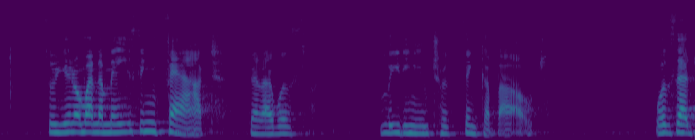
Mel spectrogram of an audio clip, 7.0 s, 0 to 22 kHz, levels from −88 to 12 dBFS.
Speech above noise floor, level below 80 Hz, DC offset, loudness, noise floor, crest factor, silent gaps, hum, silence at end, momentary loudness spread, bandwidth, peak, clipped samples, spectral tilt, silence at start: over 37 dB; under -90 dBFS; under 0.1%; -54 LUFS; under -90 dBFS; 20 dB; 3.65-3.81 s; none; 0 s; 13 LU; over 20 kHz; -34 dBFS; under 0.1%; -4.5 dB/octave; 0.45 s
